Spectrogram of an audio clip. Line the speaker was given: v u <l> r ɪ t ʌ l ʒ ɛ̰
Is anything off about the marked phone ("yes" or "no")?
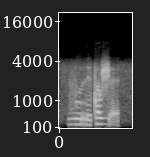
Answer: no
